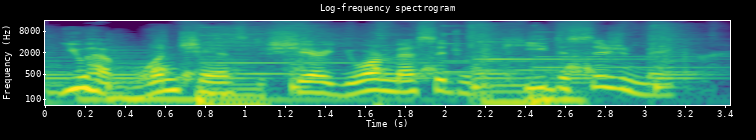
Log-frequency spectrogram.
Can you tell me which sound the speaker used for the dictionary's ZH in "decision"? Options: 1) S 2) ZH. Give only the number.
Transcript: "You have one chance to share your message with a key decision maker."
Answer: 2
